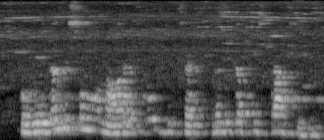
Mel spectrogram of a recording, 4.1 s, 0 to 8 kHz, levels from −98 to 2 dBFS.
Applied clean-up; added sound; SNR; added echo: classical method WPE with log-MMSE.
